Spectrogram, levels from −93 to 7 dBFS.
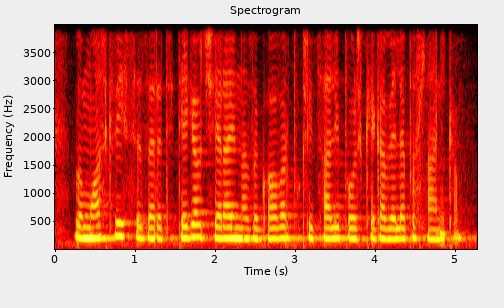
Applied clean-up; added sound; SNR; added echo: none; none; none; none.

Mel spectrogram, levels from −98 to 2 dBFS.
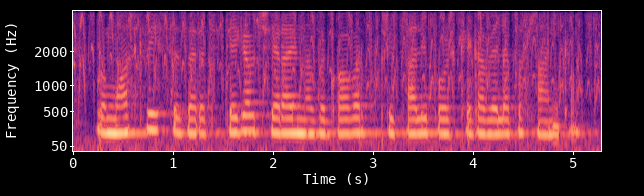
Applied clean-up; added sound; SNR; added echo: none; Zipper (clothing); 19 dB; none.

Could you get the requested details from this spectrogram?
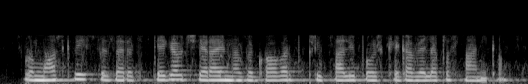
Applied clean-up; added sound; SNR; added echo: neural separator model SepFormer DNS4.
